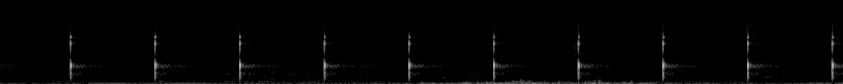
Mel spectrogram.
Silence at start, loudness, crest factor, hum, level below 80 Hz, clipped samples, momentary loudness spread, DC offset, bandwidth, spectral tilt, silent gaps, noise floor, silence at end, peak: 2.4 s; -35 LUFS; 30 dB; none; -56 dBFS; under 0.1%; 3 LU; under 0.1%; 6.6 kHz; -3.5 dB/octave; none; -68 dBFS; 1.75 s; -8 dBFS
